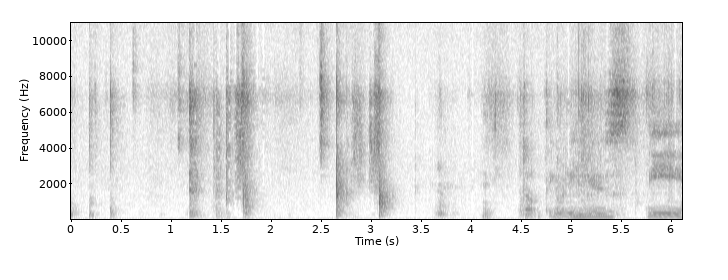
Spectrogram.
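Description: Plastic containers click and tap against a tabletop.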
